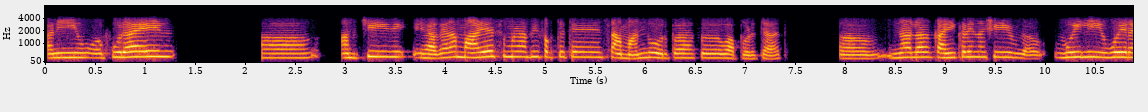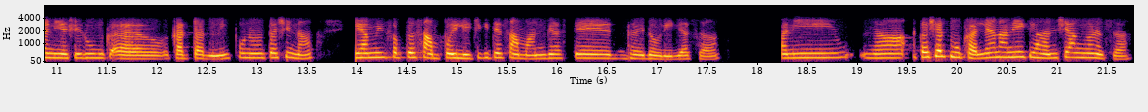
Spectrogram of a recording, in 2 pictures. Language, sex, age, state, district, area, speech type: Goan Konkani, female, 45-60, Goa, Canacona, rural, conversation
